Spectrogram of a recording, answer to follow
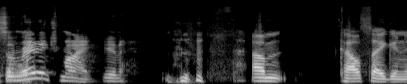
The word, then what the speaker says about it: Zemeckis: Contact, was that Robert Zemeckis who did it?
